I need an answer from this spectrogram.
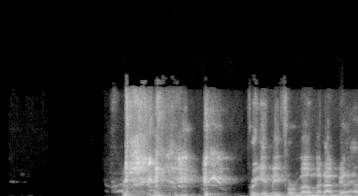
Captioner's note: coughs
